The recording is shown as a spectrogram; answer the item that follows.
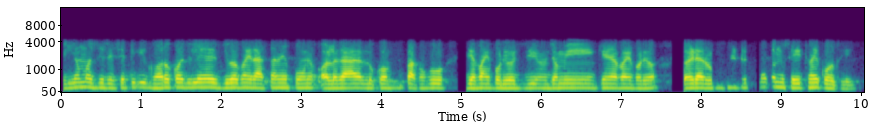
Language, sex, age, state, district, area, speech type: Odia, male, 18-30, Odisha, Balasore, rural, conversation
